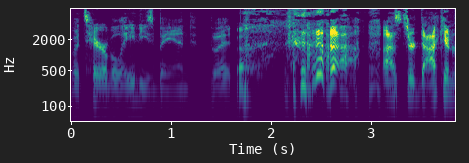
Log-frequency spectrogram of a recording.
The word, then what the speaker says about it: Osterdokken: Oh, I was thinking of a terrible 80s band, but Osterdokken rhymes with rockin'.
